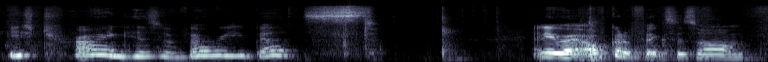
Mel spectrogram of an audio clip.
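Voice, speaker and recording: A teen or young adult woman streams herself drawing, chatting casually in a rambling, slangy, giggly way as she hops between asides. Her voice sits high and expressive with a darkish tone, at a normal speed. There's a little hiss or hum on the recording.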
